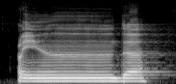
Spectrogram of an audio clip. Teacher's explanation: Huruf nun sukun bertemu da, maka didengungkan dan disamarkan.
